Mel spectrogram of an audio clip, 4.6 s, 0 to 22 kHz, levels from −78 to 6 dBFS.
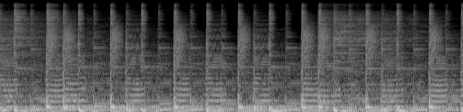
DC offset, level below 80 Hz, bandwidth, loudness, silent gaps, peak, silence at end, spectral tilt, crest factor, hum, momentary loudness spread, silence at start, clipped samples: under 0.1%; -24 dBFS; 20 kHz; -20 LUFS; none; -4 dBFS; 0 s; -5 dB/octave; 14 dB; none; 3 LU; 0 s; under 0.1%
